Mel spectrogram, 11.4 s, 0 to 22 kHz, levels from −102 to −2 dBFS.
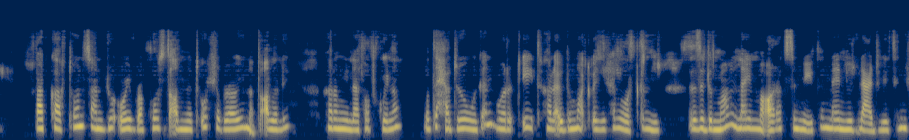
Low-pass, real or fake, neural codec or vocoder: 9.9 kHz; fake; codec, 24 kHz, 0.9 kbps, WavTokenizer, small release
